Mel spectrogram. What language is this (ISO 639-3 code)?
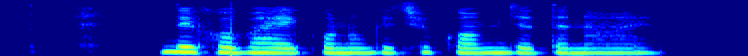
ben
